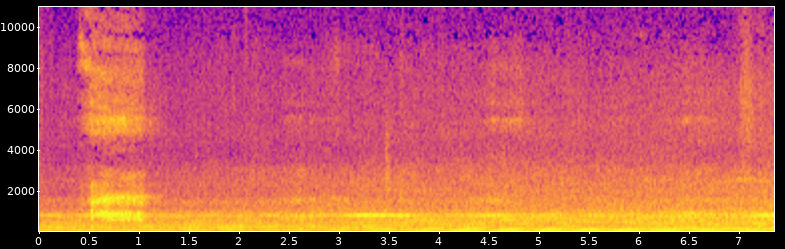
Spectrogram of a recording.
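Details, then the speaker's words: Diesel engine, unrun for a while, in forward gear, revved up to 1500 rpm while warming: steady rumble, even and unbroken, with a faint whine on top. Normal running. "Okay, I'm going to bring the RPM up now. Okay, I'm at 1500 RPM."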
